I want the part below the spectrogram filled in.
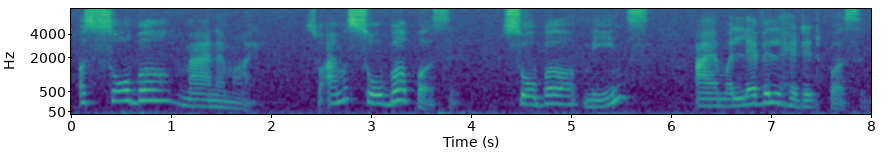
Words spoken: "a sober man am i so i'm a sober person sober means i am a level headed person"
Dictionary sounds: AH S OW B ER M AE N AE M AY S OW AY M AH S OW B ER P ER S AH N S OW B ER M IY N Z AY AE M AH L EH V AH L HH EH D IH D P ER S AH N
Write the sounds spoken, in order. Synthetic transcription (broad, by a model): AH S OW B ER M AE N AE M AY S OW AY M AH S OW B ER P ER S AH N S OW B ER M IY N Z AY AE M AH L EH V AH L HH EH D IH D P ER S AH N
